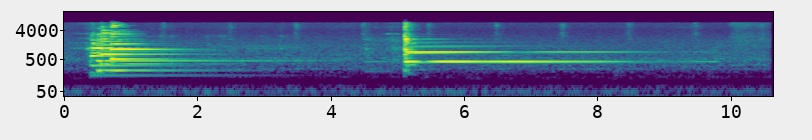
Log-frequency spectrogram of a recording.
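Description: Classical guitar played solo: a quickly rolled chord about half a second in, left to ring and fade, then a second, louder chord about five seconds in that rings on and dies away slowly.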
